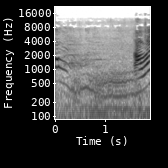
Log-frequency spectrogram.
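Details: A stray street cat being petted, giving one long drawn-out meow that falls and then rises, with a brighter harmonic cry in the last moment; low steady background rumble.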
